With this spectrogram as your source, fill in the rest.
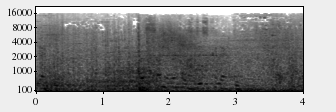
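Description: A large structure explodes with a deep boom.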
